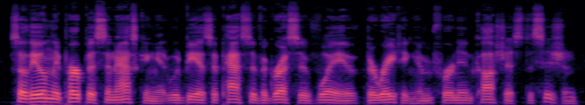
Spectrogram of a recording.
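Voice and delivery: ordinary delivery, nothing marked

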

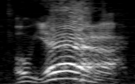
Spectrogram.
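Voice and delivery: loud high cheer; shouting. A narrator's reading. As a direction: whoop it out. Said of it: "Utana shouted".

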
